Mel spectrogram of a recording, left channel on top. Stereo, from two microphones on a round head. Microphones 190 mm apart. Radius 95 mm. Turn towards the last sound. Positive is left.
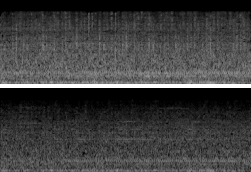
No sound to turn to.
